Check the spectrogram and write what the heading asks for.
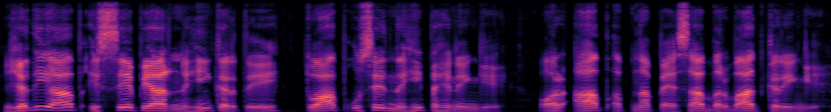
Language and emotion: Hindi, neutral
